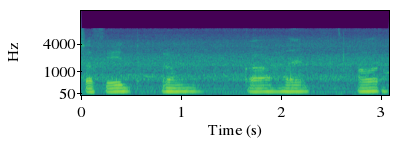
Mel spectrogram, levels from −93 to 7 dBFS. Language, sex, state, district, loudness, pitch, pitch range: Hindi, male, Chhattisgarh, Raipur, -18 LUFS, 110 Hz, 105-115 Hz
